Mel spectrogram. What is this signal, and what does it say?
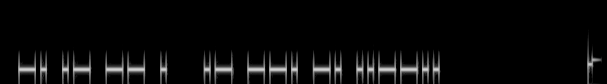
Morse code, heard as a keyed tone, about 22 wpm, 700 Hz. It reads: NAME AGN?
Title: Common QSO Phrases Encore 22wpm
